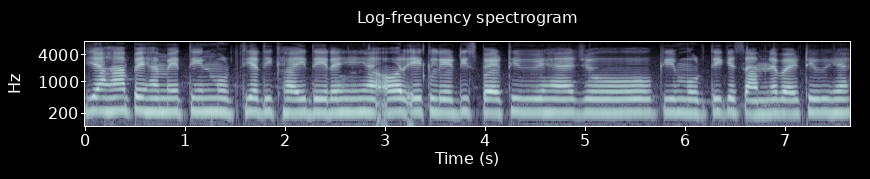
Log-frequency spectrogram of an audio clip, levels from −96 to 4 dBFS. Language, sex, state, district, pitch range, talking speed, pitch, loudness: Hindi, female, Bihar, Araria, 205-215 Hz, 180 wpm, 210 Hz, -21 LUFS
